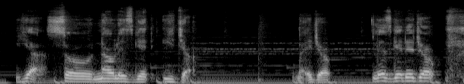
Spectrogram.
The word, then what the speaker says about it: Ejob: Is it Ejob? Because Westerners call it Ejob. And me and him say Ejob. Me like Cameroonian, that's how I pronounce Ejob. But when I see Westerners and white guys call it, they call it Ejob.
